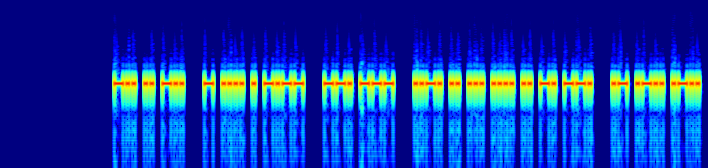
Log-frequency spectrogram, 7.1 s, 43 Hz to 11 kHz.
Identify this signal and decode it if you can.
Morse code, heard as a keyed tone, about 40 wpm, 700 Hz. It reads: DID THEY GO FISHING ALL
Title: Sentences from Top 1000 Words - Review Part 5 - 40wpm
